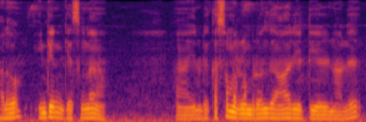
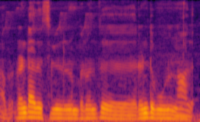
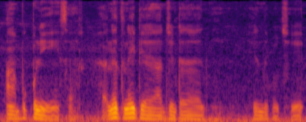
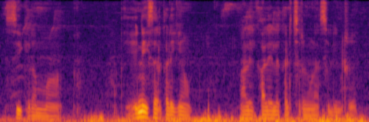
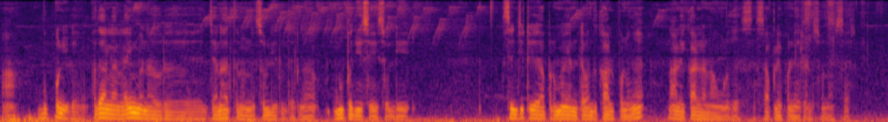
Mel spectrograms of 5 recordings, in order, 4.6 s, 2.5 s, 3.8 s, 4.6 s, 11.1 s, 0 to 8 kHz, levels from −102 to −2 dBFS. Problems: constant background noise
